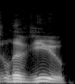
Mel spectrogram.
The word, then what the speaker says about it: Lviv: It's Lviv. Lviv. Okay, there we go. Ukraine. And make sure it's not the Russian; it's the Ukrainian way to pronounce it, right?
